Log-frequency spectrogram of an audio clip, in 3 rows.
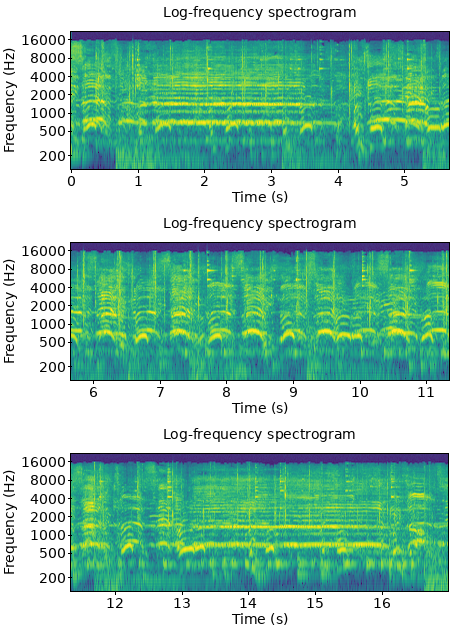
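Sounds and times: crowd chanting in unison: 0.0 - 17.0
hand claps: 0.4 - 16.8.

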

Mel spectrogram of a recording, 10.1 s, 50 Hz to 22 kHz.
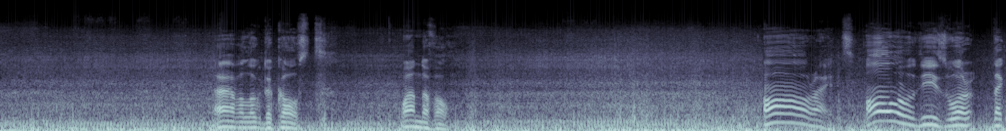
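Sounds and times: motorcycle engine: 0.0 - 9.0
road noise: 0.0 - 10.0
wind on microphone: 3.5 - 7.6.

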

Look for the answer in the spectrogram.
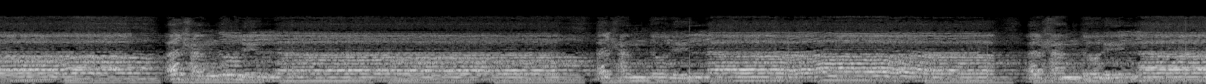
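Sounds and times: unaccompanied chanting voice: 0.0 - 12.0.

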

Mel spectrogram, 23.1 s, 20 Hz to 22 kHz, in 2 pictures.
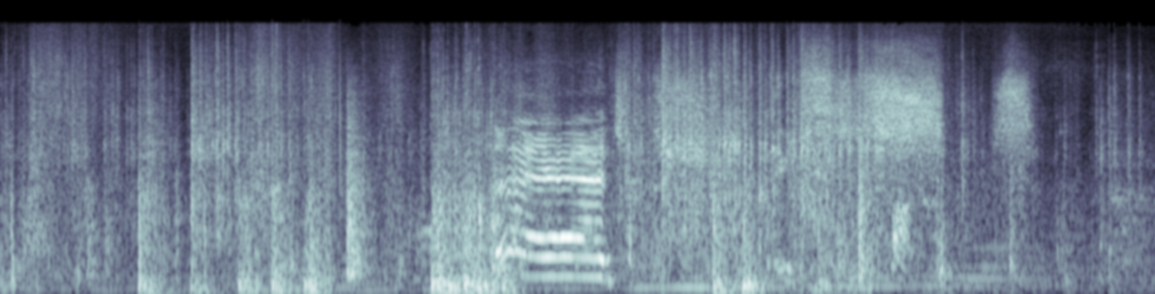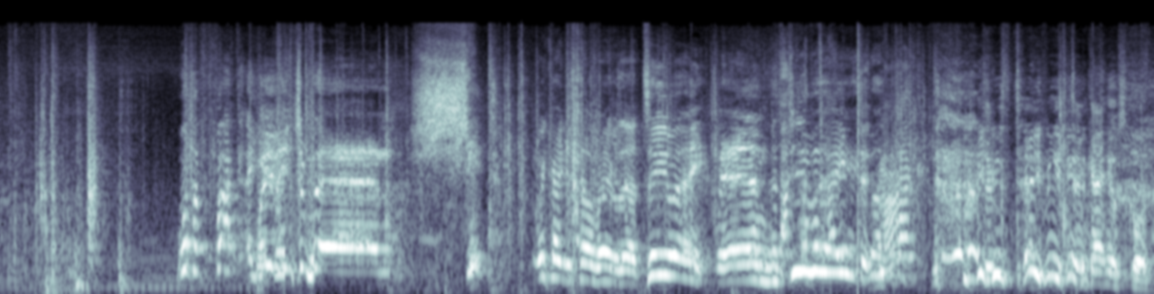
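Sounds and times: knocking on door: 1.4 - 3.4
excited men's voices: 4.8 - 6.8, 7.5 - 10.4, 13.3 - 23.0
man shouting: 4.9 - 6.2, 14.0 - 16.5.

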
